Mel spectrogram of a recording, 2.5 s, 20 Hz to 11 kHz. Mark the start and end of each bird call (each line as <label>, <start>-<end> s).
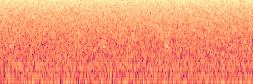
Erckel's Francolin (Pternistis erckelii), 0.0-1.8 s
